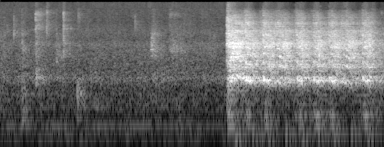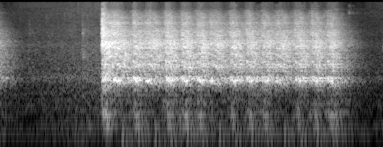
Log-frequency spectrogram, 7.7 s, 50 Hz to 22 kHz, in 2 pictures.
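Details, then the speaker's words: 2003 Honda CBR600RR first start attempt with new battery and little fuel, low-fuel light on: two bursts of fast even starter cranking with steady compression pulses, never fires; cranks but won't start, fuel or battery suspected. "well it's cranking it's CR that's good we got compression it's definitely cranking yeah I feel it"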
